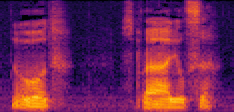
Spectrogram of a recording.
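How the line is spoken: Tired. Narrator (Russian): Сказал устало

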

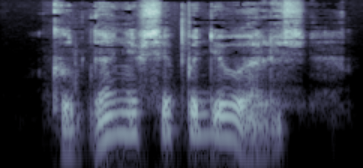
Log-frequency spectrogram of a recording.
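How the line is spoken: Puzzled muttering. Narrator (Russian): пробормотал таксист, недоуменно

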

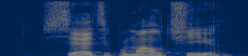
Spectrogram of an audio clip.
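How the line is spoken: Growled. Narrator (Russian): рыкнул я на него

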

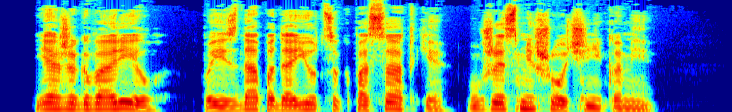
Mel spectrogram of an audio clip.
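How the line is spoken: Grumbling. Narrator (Russian): ворчал бурмейстер

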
